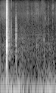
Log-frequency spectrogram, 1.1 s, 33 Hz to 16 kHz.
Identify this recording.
Glove Catch 7 FF008
1 quick, glove catch. high pitch, distant, soft/medium smack.
glove-catch, ball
